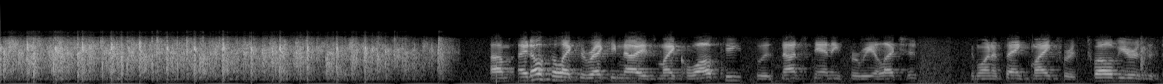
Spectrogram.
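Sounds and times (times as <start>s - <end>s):
audience applause: 0.0s - 4.6s
speech: 5.0s - 11.6s.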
